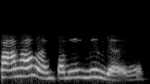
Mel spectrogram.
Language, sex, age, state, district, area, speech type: Hindi, female, 45-60, Uttar Pradesh, Pratapgarh, rural, conversation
